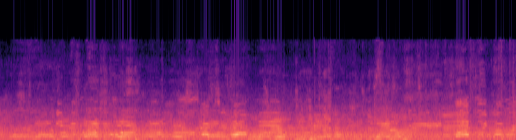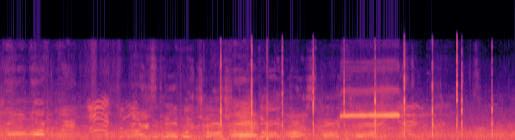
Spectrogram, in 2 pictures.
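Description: Sideline spectators at a youth soccer game calling out and cheering, with many voices overlapping. A short, high whistle blast comes near the end.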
